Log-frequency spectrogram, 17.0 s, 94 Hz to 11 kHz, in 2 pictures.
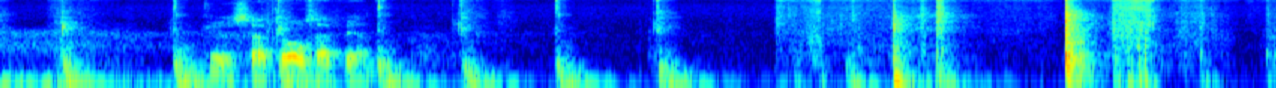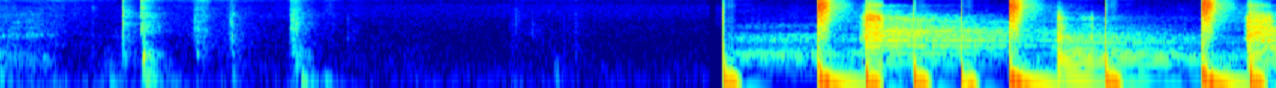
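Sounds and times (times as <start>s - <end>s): clunks and knocks: 0.2s - 4.8s.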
